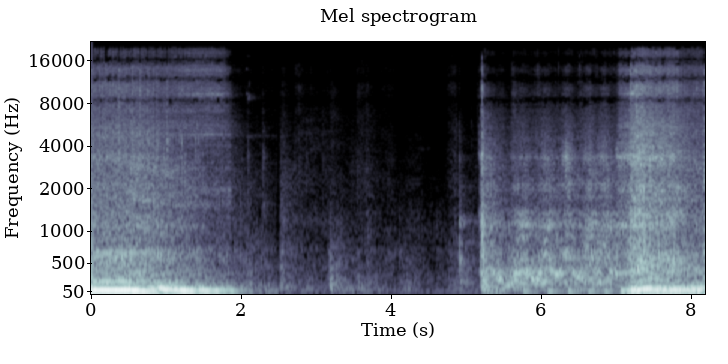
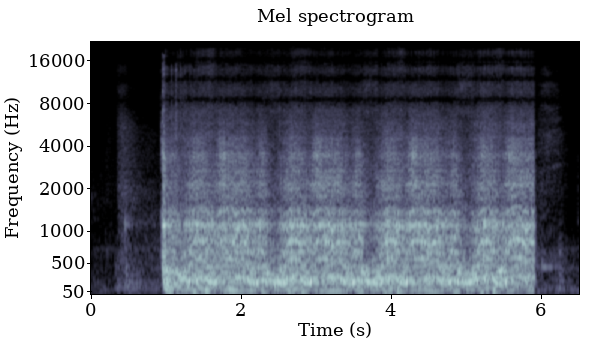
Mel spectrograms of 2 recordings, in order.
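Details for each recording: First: 1950 Chevy 3100 pickup, first start in 35+ years: cranks, stumbles and cuts out, then catches and settles into a steady low rumble; it runs, but worn points make it shut down after a few minutes. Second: 1950 Chevy 3100 pickup, first start in 35+ years, floor starter button: steady cranking about four beats a second for five seconds with no firing; turns over but won't start, ignition suspected, spark found afterward.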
